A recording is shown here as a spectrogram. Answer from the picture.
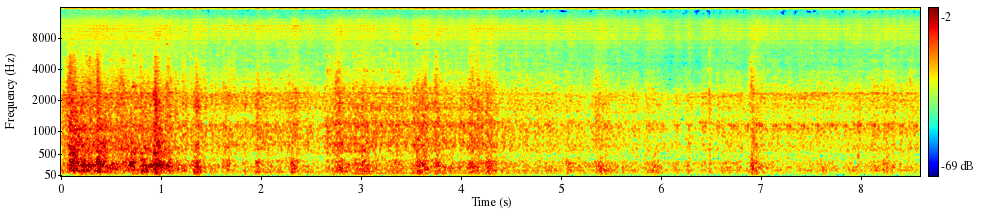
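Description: John Deere tractor engine running as it pulls a forage wagon across a field, loudest in the first second or so, then fading as it moves away.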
